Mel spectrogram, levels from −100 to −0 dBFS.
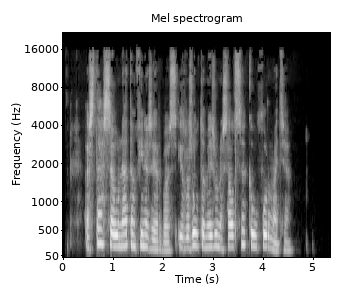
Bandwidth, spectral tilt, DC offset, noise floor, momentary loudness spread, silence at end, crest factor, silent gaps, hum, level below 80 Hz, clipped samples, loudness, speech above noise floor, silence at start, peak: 16 kHz; -3.5 dB/octave; under 0.1%; -60 dBFS; 10 LU; 0.8 s; 16 dB; none; none; -66 dBFS; under 0.1%; -17 LUFS; 44 dB; 0.45 s; 0 dBFS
